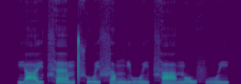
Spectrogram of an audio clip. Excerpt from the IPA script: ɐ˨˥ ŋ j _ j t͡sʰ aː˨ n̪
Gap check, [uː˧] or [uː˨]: uː˨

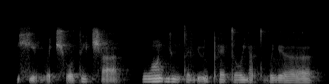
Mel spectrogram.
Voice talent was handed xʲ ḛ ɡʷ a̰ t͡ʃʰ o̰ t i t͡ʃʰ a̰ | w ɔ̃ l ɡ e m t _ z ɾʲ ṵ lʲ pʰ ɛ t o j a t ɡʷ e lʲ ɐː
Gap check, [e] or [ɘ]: ɘ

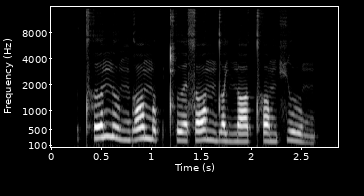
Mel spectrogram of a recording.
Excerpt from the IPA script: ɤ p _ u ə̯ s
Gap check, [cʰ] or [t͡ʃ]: cʰ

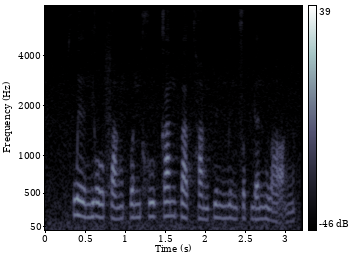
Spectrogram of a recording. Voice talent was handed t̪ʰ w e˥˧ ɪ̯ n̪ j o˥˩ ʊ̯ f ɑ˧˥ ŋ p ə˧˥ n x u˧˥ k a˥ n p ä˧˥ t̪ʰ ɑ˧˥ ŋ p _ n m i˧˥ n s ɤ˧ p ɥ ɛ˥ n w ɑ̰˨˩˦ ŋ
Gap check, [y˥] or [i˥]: y˥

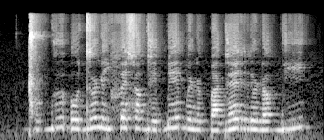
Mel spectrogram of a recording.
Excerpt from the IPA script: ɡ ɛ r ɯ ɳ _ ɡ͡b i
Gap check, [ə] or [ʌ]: ʌ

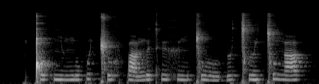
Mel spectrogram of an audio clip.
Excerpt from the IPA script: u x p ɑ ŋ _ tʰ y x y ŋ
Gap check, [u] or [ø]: ø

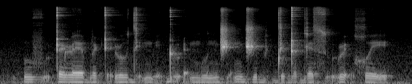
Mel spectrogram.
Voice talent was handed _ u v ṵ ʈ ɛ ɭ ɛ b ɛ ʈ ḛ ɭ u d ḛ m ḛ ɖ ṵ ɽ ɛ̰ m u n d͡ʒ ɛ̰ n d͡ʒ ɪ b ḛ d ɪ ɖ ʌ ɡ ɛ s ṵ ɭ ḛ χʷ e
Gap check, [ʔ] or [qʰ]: ʔ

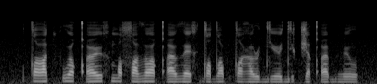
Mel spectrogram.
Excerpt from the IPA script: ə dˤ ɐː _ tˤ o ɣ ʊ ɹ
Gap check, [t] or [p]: p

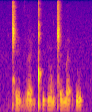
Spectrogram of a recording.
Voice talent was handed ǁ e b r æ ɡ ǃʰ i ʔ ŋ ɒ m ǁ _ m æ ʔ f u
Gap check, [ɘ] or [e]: e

